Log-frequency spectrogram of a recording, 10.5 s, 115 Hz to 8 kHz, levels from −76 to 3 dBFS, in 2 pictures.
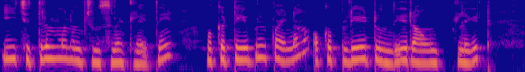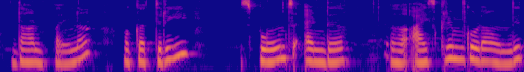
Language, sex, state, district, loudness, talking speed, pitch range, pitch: Telugu, female, Andhra Pradesh, Visakhapatnam, -30 LUFS, 120 wpm, 210-250 Hz, 225 Hz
